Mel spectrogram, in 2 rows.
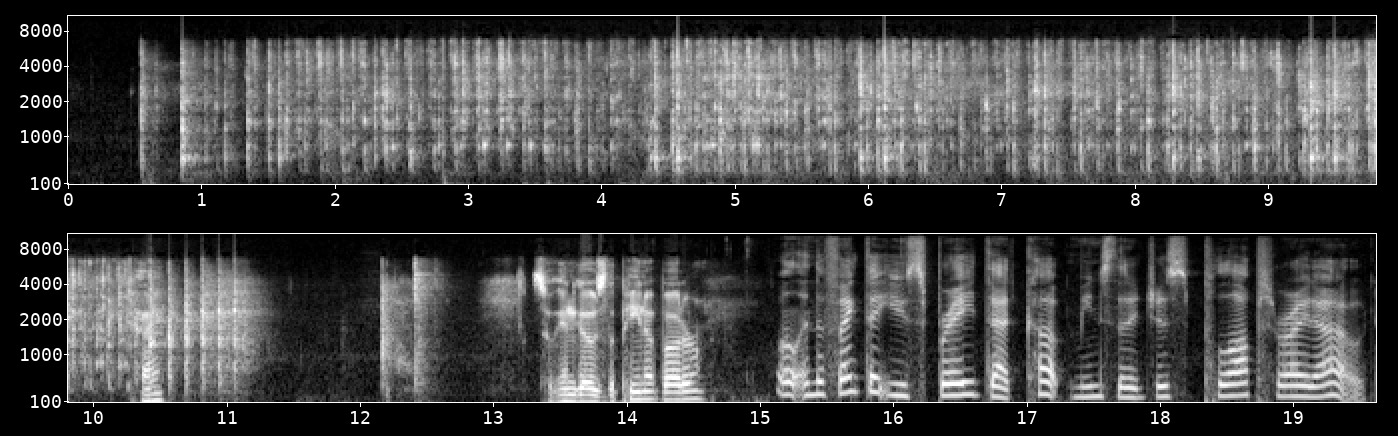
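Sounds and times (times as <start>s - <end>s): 
egg lightly beaten with a utensil while cooking: 0.5s - 11.4s
speech: 13.5s - 19.6s.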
